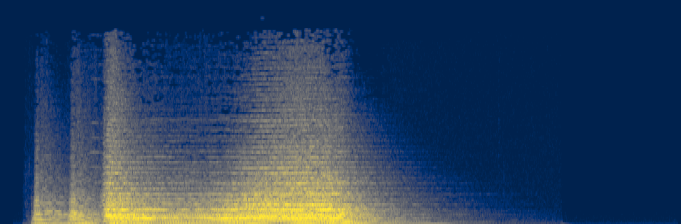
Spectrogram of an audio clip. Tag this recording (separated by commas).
Music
